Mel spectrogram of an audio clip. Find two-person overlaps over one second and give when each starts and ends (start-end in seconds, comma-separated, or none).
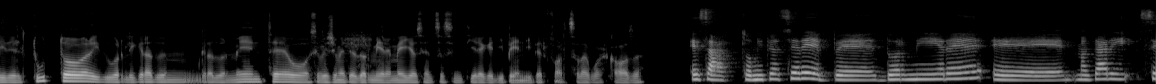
none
